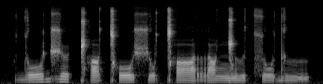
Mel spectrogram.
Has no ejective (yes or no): yes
